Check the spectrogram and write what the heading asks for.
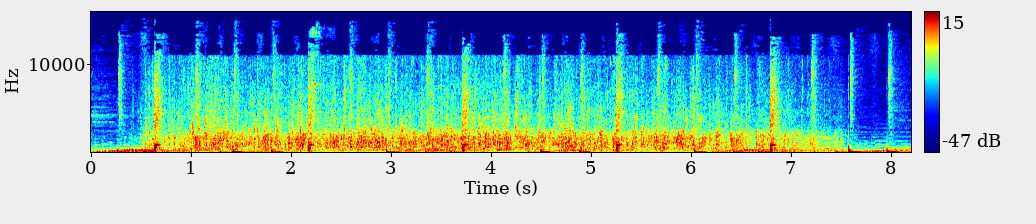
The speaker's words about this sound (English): So, round of applause to yourself and a round of applause to you all. Thank you.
